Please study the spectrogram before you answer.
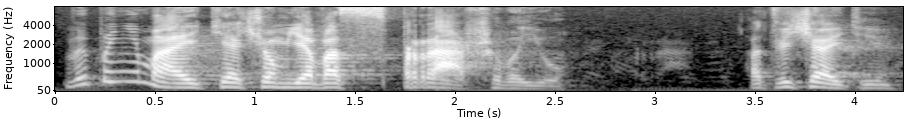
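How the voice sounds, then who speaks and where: Bright-voiced, domineering older patriarch. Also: male voice, a little high, wildly swooping pitch, a little slow, vocal fry, full character voice. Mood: stern, interrogating. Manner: commanding, clipped interrogator. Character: domineering older wealthy father interrogating his household. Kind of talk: radio play acting.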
